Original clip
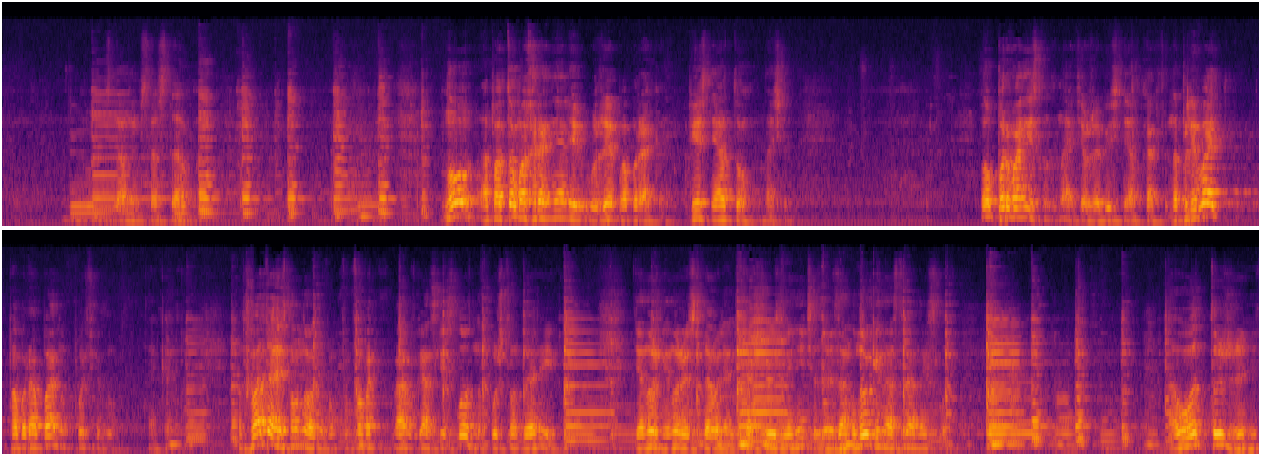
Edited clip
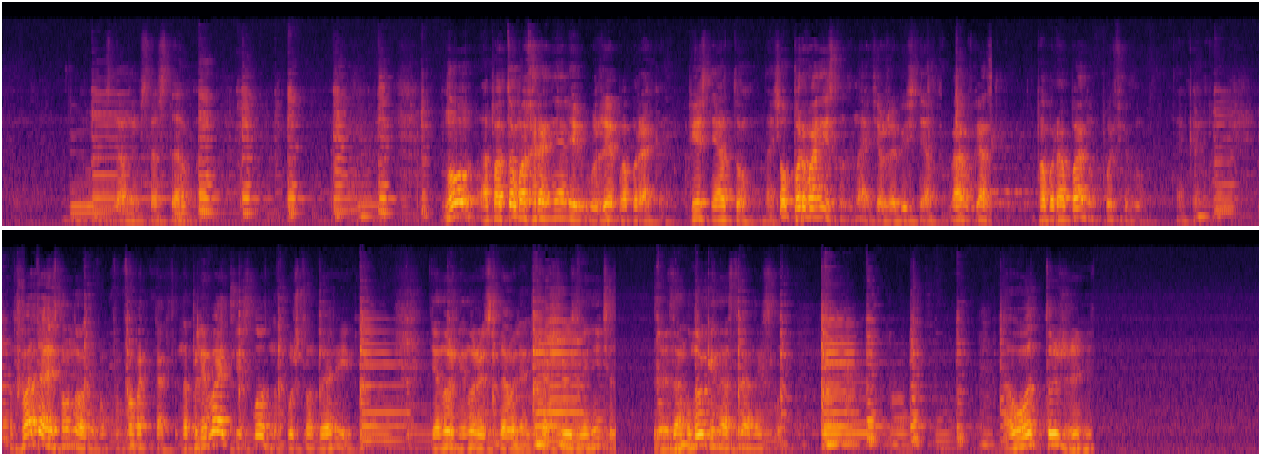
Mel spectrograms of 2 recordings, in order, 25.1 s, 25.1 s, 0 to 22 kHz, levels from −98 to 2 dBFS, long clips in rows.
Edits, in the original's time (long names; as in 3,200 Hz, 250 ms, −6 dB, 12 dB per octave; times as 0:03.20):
0:07.78–0:09.82: remove
0:11.43–0:12.18: swap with 0:16.39–0:16.89
0:20.74: splice in room tone 0.39 s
